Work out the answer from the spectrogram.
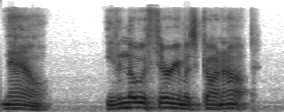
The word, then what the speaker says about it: Ethereum: It's pronounced Ethereum.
